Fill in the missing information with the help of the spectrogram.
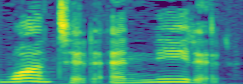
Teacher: the ending is pronounced as an extra syllable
